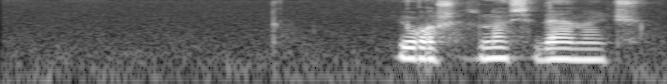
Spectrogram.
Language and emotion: Russian, neutral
